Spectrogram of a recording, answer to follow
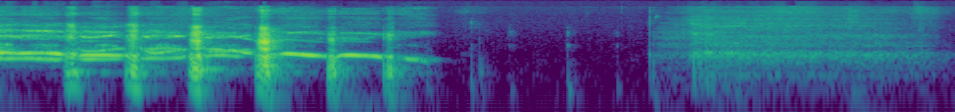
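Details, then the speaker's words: Woman walking past with a walker, coughing, heard in the background of a live stream: a quick run of about six coughs, followed by quieter background noise. "That's a coughing wife going by with a walker. If you couldn't hear, giving the old cough-a-rooney."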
